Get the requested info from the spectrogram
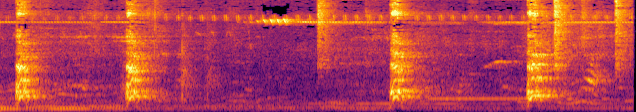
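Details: Aggressive dog barking in irregular bursts, four loud rough barks with longer gaps between them, over a low background hum with faint other sounds.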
